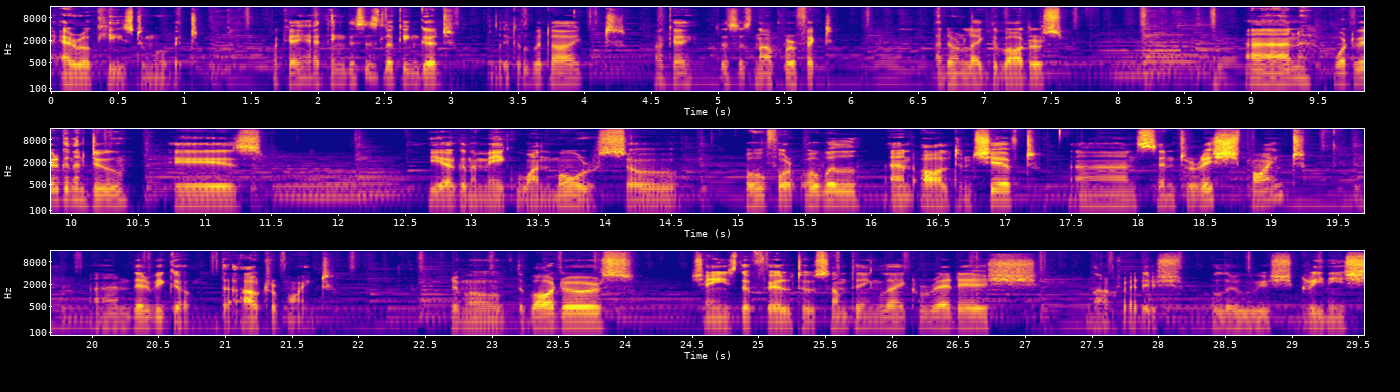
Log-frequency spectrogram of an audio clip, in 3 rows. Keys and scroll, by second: 4.4 Left, 4.8 Down, 15.1 o.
